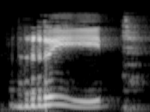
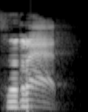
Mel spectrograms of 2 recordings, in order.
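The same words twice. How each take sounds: First: The vowel is long, as in 'reed'. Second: The vowel is short, as in 'red'. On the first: It is the present-tense verb. "The verb one is pronounced as read" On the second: It is the past-tense form. "The past form is pronounced as read"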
